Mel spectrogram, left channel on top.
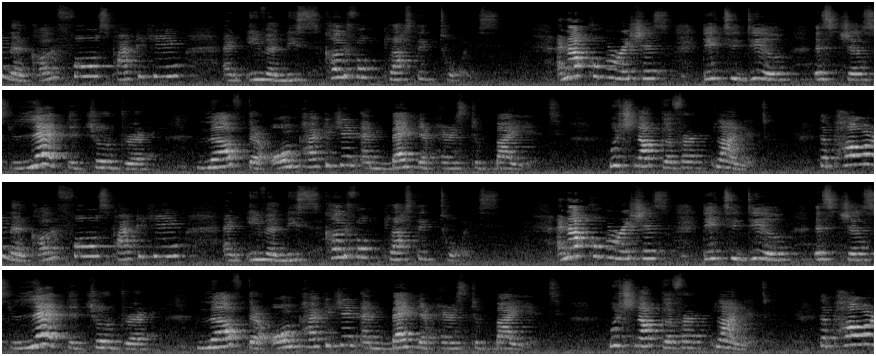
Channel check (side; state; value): both; normal; correlation 0.69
